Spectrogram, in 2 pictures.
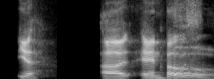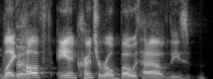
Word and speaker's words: HUF: We got this Godzilla X Huff. Is that how you say it? – Yeah. – HUF Huff.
